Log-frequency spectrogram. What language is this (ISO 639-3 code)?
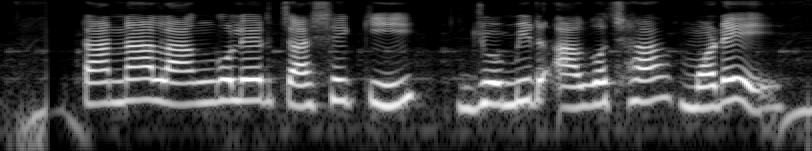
ben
